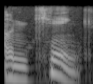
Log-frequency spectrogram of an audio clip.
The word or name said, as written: unkink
